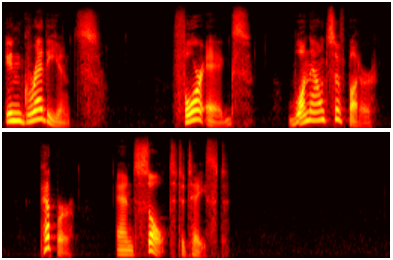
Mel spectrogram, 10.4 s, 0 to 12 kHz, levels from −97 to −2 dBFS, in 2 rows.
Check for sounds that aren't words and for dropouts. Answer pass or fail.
pass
